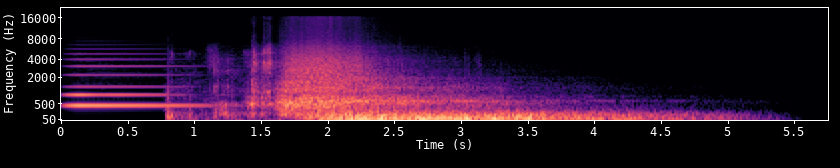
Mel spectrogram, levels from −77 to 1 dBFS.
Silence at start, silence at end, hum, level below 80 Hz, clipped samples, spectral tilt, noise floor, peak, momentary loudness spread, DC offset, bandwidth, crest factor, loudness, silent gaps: 0 s; 0.75 s; none; -20 dBFS; under 0.1%; -6.5 dB/octave; -57 dBFS; 0 dBFS; 18 LU; under 0.1%; 16 kHz; 16 dB; -18 LUFS; none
